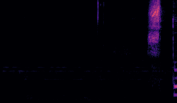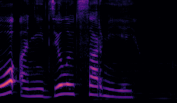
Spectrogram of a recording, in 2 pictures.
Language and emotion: Russian, neutral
